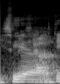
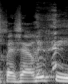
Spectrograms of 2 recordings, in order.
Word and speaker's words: specialty: Specialty coffee. Special emang cara bacanya specialty bukan speciality.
